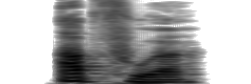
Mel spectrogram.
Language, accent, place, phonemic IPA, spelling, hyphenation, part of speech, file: German, Germany, Berlin, /ˈapˌfuːɐ̯/, Abfuhr, Ab‧fuhr, noun, De-Abfuhr.ogg
- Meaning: 1. removal 2. rebuff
